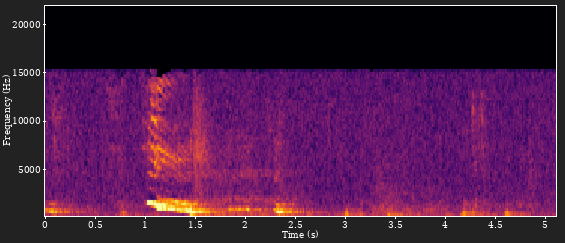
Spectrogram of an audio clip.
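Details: Dogo Argentino puppies: one loud whine sliding steeply downward, followed by softer, short whimpers scattered over the next few seconds in a quiet room.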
